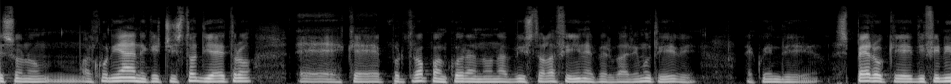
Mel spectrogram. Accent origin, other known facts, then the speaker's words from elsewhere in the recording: Catania, Sicily, Italy; Io sono nato a Catania, sono nato a qualche chilometro dall'Etna, che sta eruttando proprio in questi giorni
